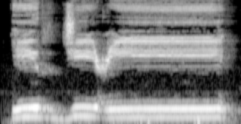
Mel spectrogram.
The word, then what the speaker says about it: ارجعی: باریک پڑھ رہے ہیں۔ ارجعی، یہ را جو ہے یہ بھی باریک پڑھا جائے گا کیونکہ اس سے پہلے زیر آ گیا۔ ارکعوا، یہ را بھی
